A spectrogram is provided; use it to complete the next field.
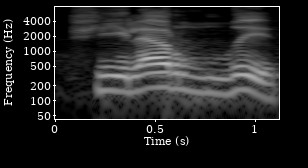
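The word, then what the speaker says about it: فِلْأَرْضِ: Karena kita pindahkan harakatnya hamzah ke lam. Jadi bacanya filardi. Tapi harus diketahui tidak ada dalam riwayat Hafs, adanya dalam Warsh.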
